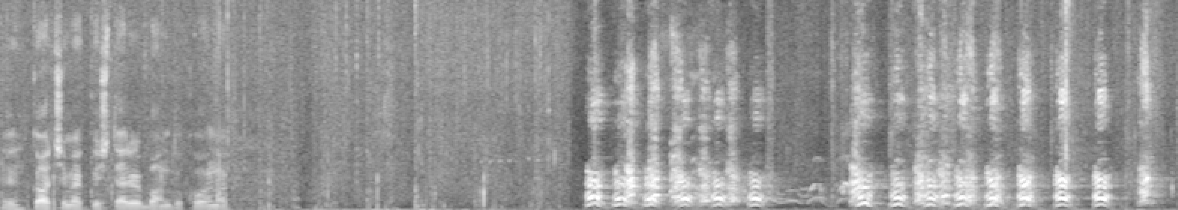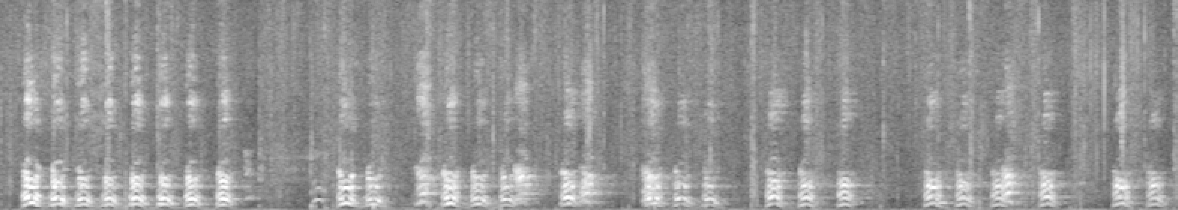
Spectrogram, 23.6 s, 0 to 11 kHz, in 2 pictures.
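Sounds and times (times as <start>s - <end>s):
speech: 0.1s - 2.5s
large dog barking loudly in forests: 5.8s - 23.5s.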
